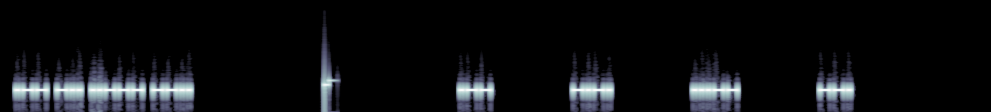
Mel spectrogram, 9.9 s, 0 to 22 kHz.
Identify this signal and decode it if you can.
Morse code, heard as a keyed tone, about 36 wpm, spaced as for 15 wpm, 700 Hz. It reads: WD2Z WC3G
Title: USA Call Signs - 4 Characters - 8x Character Spacing - 35wpm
